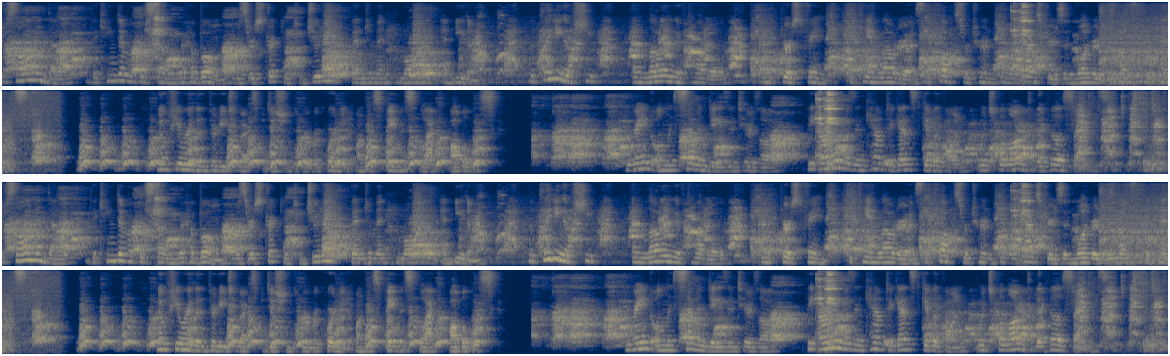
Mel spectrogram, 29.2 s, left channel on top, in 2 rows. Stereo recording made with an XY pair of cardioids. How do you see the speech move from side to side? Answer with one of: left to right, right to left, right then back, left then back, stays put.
stays put.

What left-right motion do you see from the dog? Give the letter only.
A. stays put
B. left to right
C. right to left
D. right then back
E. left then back
A.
